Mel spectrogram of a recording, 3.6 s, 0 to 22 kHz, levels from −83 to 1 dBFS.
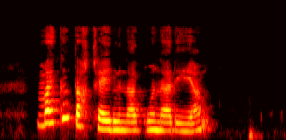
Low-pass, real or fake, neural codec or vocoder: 10.8 kHz; fake; codec, 24 kHz, 0.9 kbps, WavTokenizer, medium speech release version 2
